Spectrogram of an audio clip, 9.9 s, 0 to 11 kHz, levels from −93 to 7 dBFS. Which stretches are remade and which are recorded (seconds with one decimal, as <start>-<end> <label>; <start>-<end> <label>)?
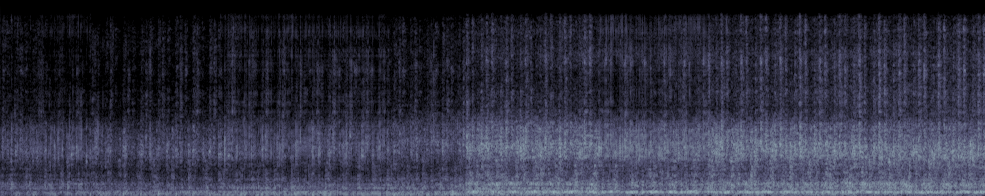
0.0-0.4 recorded; 0.4-0.9 remade; 0.9-2.2 recorded; 2.2-3.9 remade; 3.9-6.0 recorded; 6.0-7.1 remade; 7.1-9.9 recorded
